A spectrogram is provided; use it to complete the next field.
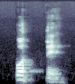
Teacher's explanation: অনেক সময় আমরা উচ্চারণ করতে গিয়ে র উচ্চারণ করি না। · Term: রকার লোপ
